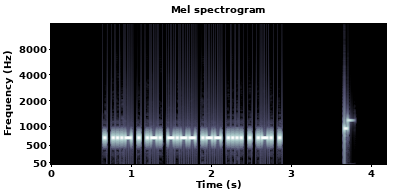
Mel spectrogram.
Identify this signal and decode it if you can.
Morse code, heard as a keyed tone, about 42 wpm, 700 Hz. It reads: EVERYWHERE
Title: Sentences from Top 1600 Words - New Word Drill - 45wpm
